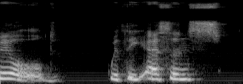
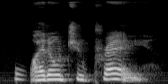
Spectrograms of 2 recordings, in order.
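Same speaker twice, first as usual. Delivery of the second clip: ordinary talk, nothing marked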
